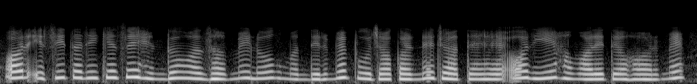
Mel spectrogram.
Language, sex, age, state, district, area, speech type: Urdu, female, 18-30, Uttar Pradesh, Gautam Buddha Nagar, rural, spontaneous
